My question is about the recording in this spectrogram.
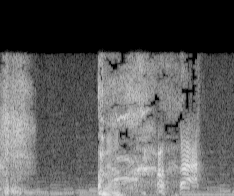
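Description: Harsh, wet coughing and throat clearing as a person hacks up loosened phlegm, a few loud rasping bursts separated by short pauses.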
